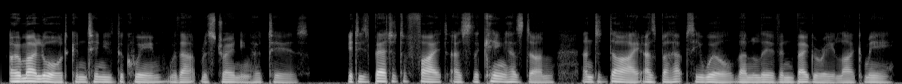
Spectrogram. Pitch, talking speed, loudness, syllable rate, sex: 110 Hz, 220 wpm, -20 LUFS, 5.2 syllables/s, male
